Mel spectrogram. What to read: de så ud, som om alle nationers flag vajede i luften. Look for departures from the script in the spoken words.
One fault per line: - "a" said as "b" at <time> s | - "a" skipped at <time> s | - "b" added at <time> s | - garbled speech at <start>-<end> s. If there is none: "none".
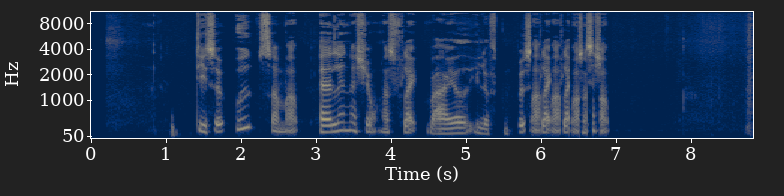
- garbled speech at 5.7-6.9 s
